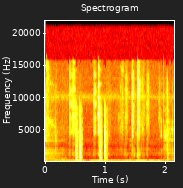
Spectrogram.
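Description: Computer keyboard and mouse clicks: about half a dozen short, fairly quiet clicks, several in close pairs, as a web address is copied and pasted.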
